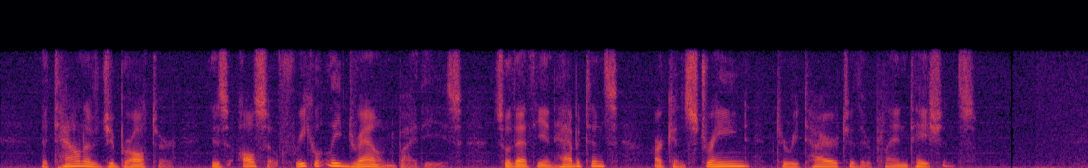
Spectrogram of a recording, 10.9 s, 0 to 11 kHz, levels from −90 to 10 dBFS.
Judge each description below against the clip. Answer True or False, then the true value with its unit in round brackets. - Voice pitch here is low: True (115 Hz)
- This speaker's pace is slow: True (115 wpm)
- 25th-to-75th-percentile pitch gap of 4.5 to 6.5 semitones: True (5.3 semitones)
